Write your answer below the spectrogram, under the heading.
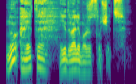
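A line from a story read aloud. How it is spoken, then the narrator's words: Sad mutter. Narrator (Russian): печально пробормотал я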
